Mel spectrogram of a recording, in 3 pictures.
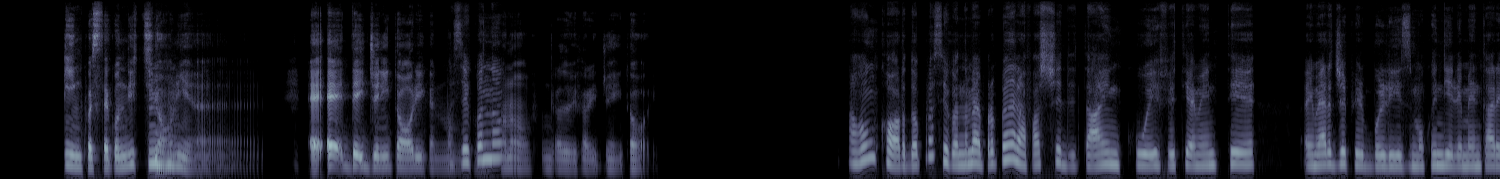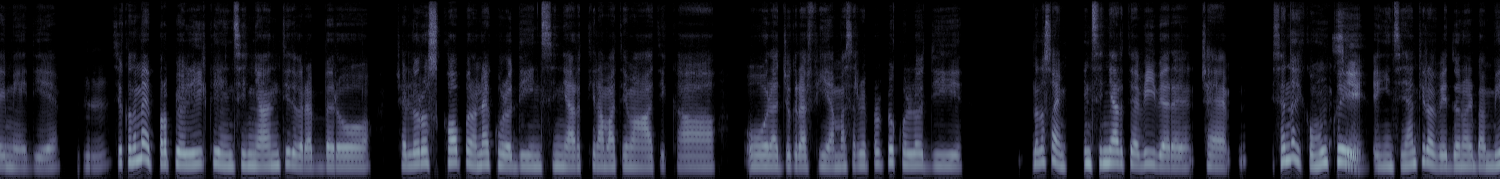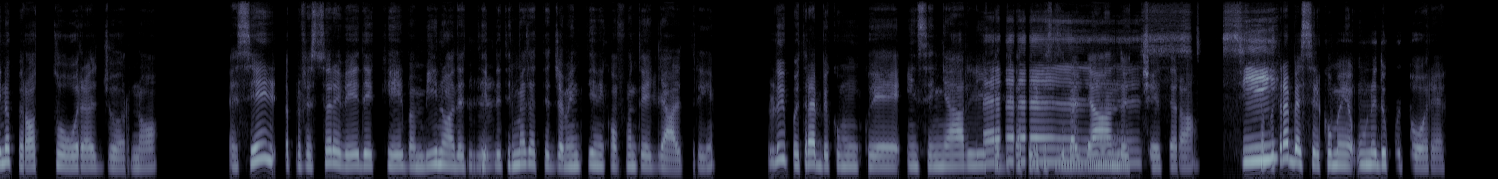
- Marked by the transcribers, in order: "concordo" said as "oncordo"; "proprio" said as "propo"; "proprio" said as "propio"; "cioè" said as "ceh"; "proprio" said as "propio"; "Cioè" said as "ceh"; "cioè" said as "ceh"; "educatore" said as "educutore"
- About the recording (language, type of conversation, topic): Italian, unstructured, Come si può combattere il bullismo nelle scuole?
